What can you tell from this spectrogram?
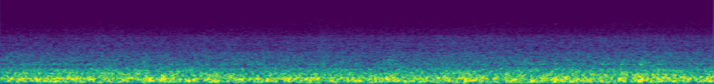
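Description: Steady rush of wind and road noise from a Mitsubishi Strada pickup driving at highway speed, heard through an open side window, with wind buffeting the microphone.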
